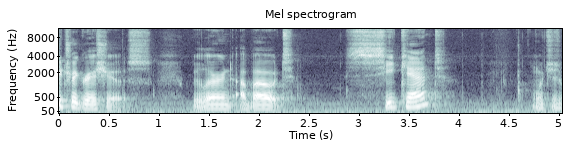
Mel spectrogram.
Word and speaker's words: secant: We wouldn't call this like sec or something. This is secant.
